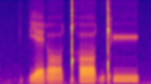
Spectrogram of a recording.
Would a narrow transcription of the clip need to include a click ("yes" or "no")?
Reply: yes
